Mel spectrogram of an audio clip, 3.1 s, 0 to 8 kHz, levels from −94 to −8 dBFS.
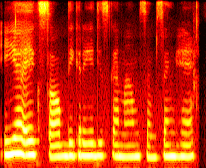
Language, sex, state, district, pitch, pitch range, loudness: Hindi, female, Gujarat, Valsad, 220 Hz, 210-225 Hz, -14 LUFS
